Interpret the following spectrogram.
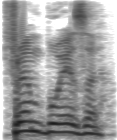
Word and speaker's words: framboesa: Framboesa. Framboesa? No, that's different, bro. No, that's different. That's a different fruit. Oh, you are talking about cranberry. Strawberry and framboesa are two different fruits.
